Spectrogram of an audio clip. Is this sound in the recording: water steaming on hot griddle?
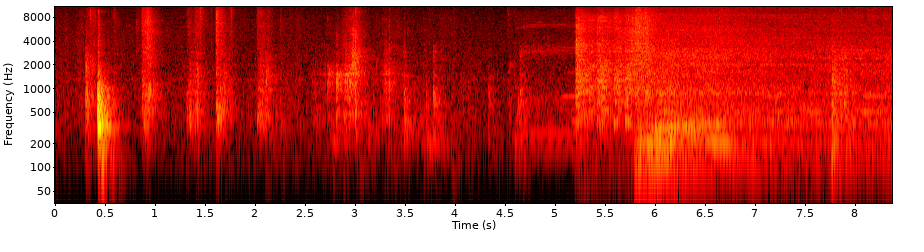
no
